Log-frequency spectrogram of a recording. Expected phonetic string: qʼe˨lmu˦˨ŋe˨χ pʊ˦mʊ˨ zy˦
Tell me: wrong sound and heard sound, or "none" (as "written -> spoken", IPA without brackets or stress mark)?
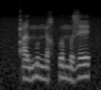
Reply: y˦ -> e˦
